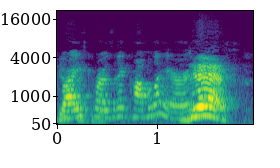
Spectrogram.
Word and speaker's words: Kamala Harris: Camilla Harris is what he calls her. He did. I was. I said it wrong. I think I said it wrong. No, he kept saying her name wrong.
